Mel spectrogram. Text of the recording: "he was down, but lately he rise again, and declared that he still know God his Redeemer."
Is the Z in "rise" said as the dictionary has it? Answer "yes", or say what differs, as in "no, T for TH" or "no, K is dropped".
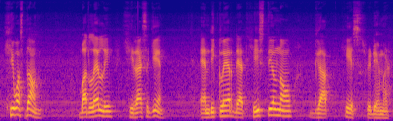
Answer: no, S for Z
